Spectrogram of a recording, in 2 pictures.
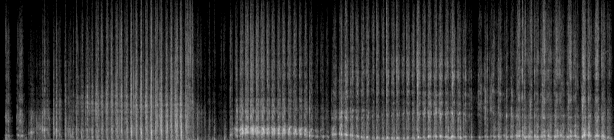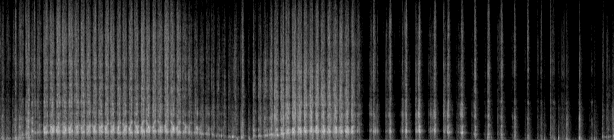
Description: danh rang bang ban chai

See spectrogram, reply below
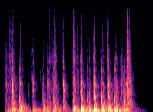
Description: tieng lac tay khoa cua

